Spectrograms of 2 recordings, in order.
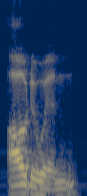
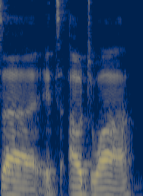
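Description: First: The name is read as spelled in English. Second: The name ends in a 'wa' sound. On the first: The speaker calls it wrong. "In English, you just read it and it's like" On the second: The speaker calls it right. "But it's Audwa is how you say that"

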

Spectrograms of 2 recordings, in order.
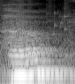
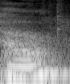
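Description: First: The voice has an added sound effect. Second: The voice is dry, with no added effect. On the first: "Kita kasih efek flat aja" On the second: "Ini belum ada efeknya"

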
